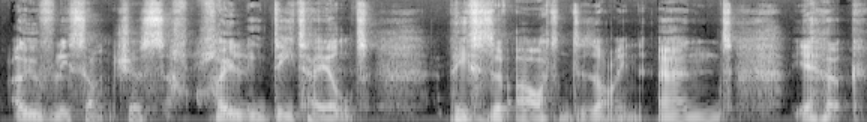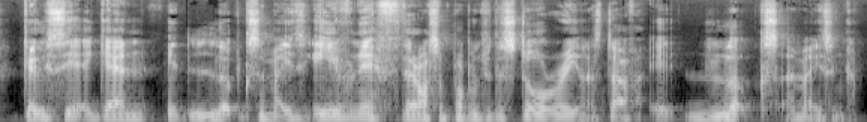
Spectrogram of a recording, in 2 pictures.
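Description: A man around his thirties or forties hosting a casual film discussion, talking enthusiastically in a halting, discursive way. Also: lowish voice, creaky, darkish tone. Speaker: podcast host.

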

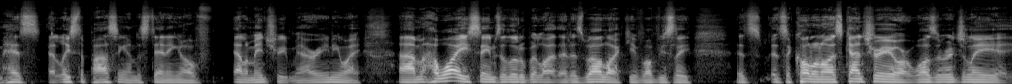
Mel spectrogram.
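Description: New man hosting a podcast. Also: lowish voice. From New Zealand. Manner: relaxed, hesitant, many fillers and restarts. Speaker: podcast host. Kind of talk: casual interview chat and ad reads.

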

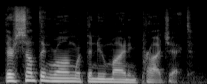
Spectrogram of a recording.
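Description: A man playing a frazzled, sarcastic young heir in an audio drama, with a wry, flustered, halting delivery. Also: mid-range voice, lively intonation, a little mellow, natural voice. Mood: uneasy. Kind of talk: audio drama acting, naturalistic.

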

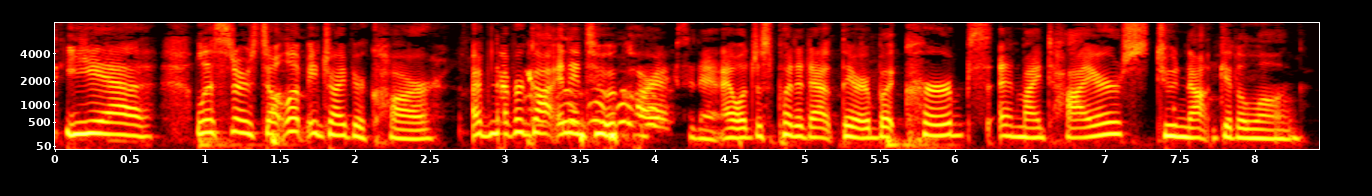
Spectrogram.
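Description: A woman's voice: medium pitch, moderate pace, hardly any pauses, no room sound, clean studio sound. A woman in her forties from Rochester, New York, hosting a podcast in a chatty, self-deprecating way and laughing often. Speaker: podcast host. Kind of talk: casual podcast chat.

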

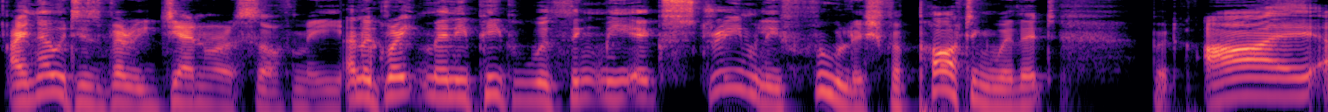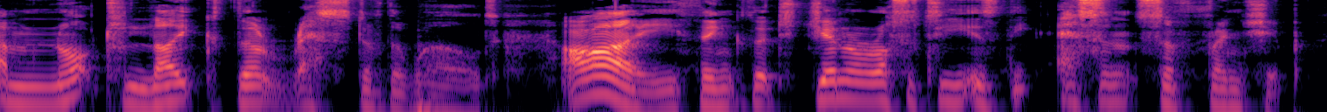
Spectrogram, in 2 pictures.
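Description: A pompous, self-righteous storybook miller, acted out by a man. The voice sits high and creaks at the edges, swinging broadly in melody. He draws out sanctimonious phrases, posing as generous while being greedy. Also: animated, normal speed, pushed and bright. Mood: self-satisfied. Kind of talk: storybook character reading.

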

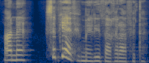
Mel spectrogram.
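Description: A woman's voice: medium pitch, big pitch swings, darkish tone, lightly acted. A young woman acting as a frank student neighbour in a radio drama, speaking matter-of-factly. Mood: curious, cautious.

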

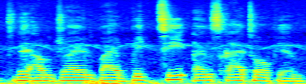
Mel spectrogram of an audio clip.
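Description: Relaxed male podcast host, lowish voice, faint noise behind. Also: a little slow, rough recording. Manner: relaxed, laughs often, filler-heavy. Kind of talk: casual podcast chat.

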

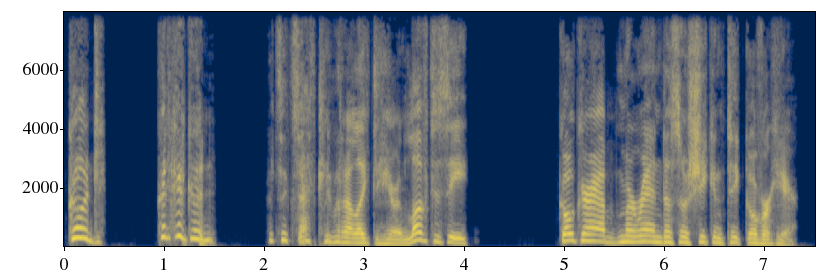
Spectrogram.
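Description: A man's voice: sits high, sing-song, a little slow, dry recording, studio quality, pitched above the performer's own voice, exaggerated voice. A man voicing a hyper, fussy male hare store manager with a piercing kettle-whistle voice and scolding outbursts. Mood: forced cheer.

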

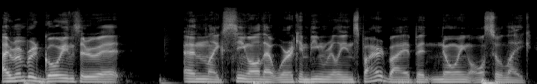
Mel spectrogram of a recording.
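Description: A man's voice: medium pitch, steady tone, fairly quick, fairly bright tone. A man chatting informally as a studio podcast guest, thinking aloud as he talks. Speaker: podcast guest, digital content creator. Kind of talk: casual chat.

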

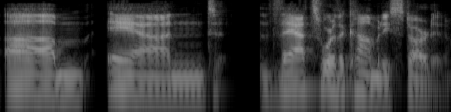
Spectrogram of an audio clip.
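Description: A man's voice: medium pitch, steady tone, slow, pushed and bright, smooth. A man from Chicago, a comedian guest, telling self-mocking stories of his childhood in casual podcast chat. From Chicago, USA. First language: Polish.

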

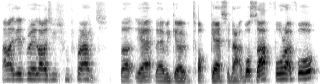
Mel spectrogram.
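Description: A man's voice: on the high side, brisk, fairly bright tone. A man hosting a casual football podcast, upbeat and competitive, thinking aloud while he guesses. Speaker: podcast host. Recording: dull lo-fi podcast audio.

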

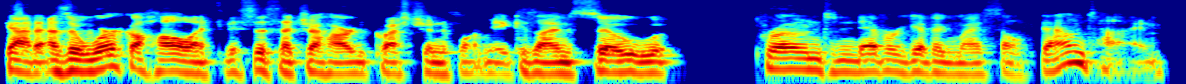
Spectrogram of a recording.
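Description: Deep-voiced guy in his 30s, thoughtful guest, slow and measured with bursts of animated quotes. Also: lo-fi sound. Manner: reflective and measured, lifts into animated quoted asides. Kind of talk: casual interview chat.

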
